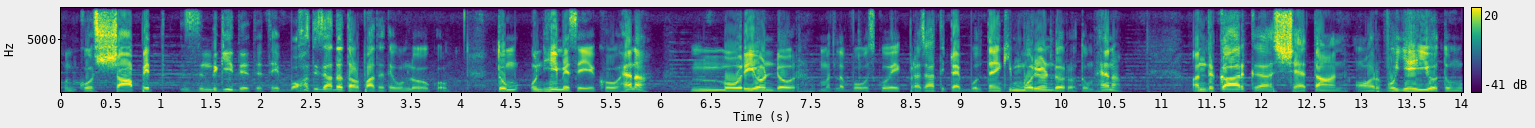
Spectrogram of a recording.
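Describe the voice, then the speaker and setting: Low-voiced man casually retelling a plot. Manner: chatty retelling with frequent tag questions. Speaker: series recap narrator. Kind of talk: casual Hindi plot recap.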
